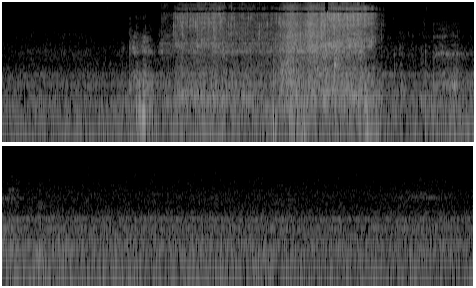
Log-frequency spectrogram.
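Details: Running water gushes for a few seconds, as from a tap, then fades to a quiet, low room hiss with no animal calls.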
